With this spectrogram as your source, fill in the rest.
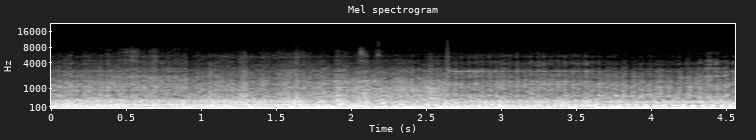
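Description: Triumph Scrambler 400X motorcycle ridden on the road in 2024, a steady loud broadband engine and wind roar with low rumble, continuous throughout with no talk.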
